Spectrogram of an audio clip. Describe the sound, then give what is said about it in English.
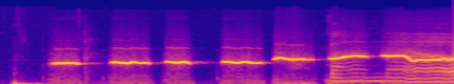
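Breathy, airy attempted whistling made by sucking air in: five short, hissy bursts around one pitch, then a longer wavering tone that grows fuller and slightly buzzy, with no talking. “It probably hasn't come up because I'm not going to say I'm fully ashamed of my inability to whistle”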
